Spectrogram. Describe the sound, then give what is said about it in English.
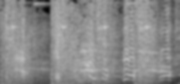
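A gunshot sound effect with several sharp, loud blasts spaced about half a second apart, each followed by a short ringing tail and some whining, ricochet-like tones. “Can you please edit in gunshot noise?”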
